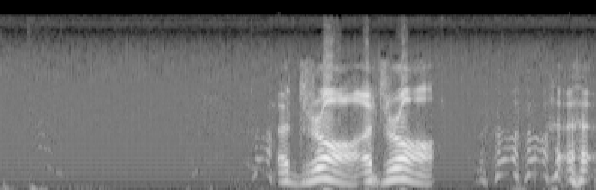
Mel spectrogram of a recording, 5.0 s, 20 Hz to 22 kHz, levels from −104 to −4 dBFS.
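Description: DECT cordless phone buzz runs through the whole clip: a thin, steady buzz at 100 Hz with a dense stack of harmonics, sitting roughly 25 dB below the main sound. A DECT handset or base station close to the recording chain transmits a short radio burst every 10 ms. A nonlinear junction in the audio circuitry rectifies each burst into a small pulse, and the pulse train becomes an audible, harmonic-rich tone at the burst rate.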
